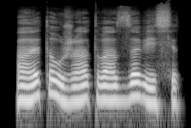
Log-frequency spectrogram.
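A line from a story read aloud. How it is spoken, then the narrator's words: Sighing. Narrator (Russian): вздохнул Дариан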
